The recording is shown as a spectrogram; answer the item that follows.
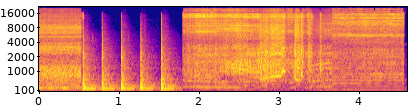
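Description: A power screwdriver drives screws into a laptop screen cover, first in five quick, sharp bursts, then a longer whirring run with clicks and small knocks, close up and with no talk.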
